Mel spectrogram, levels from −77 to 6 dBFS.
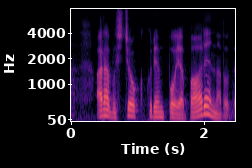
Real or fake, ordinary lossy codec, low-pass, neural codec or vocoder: fake; none; none; codec, 16 kHz, about 1 kbps, DyCAST, with the encoder's durations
